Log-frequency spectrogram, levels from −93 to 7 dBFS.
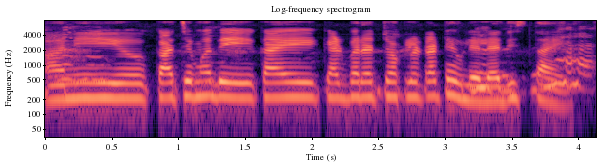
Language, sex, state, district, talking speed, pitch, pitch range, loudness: Marathi, female, Maharashtra, Dhule, 100 wpm, 220 Hz, 215-230 Hz, -16 LUFS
